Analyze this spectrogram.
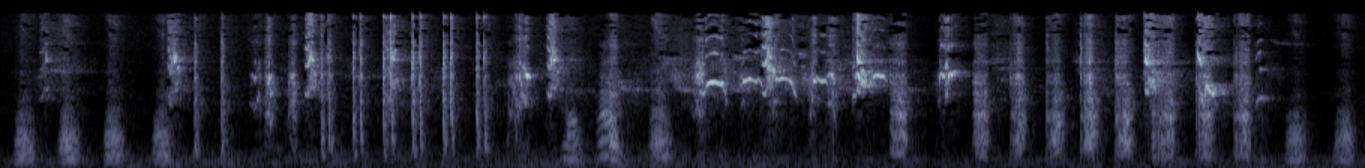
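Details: Javan myna singing on and on: a long train of rapid harsh clicks and rasps, about two per second, with whistled and squealing notes woven through the middle.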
